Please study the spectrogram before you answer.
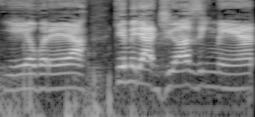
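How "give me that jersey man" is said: loud put-on Brooklyn accent. Speaker, talking about a buddy and jerseys, tries a Brooklyn accent attempt. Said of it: "That's my best Brooklyn accent".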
